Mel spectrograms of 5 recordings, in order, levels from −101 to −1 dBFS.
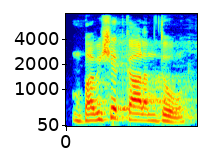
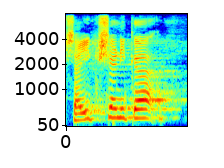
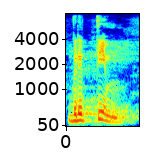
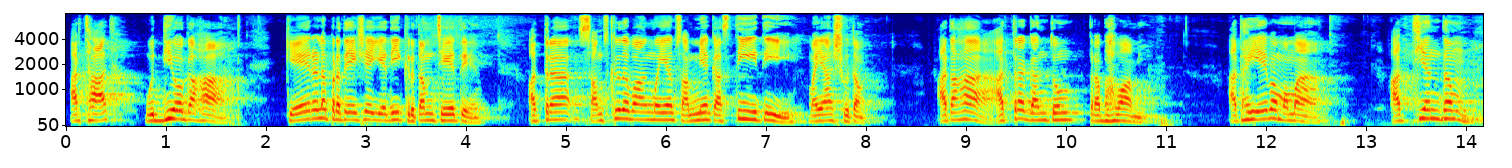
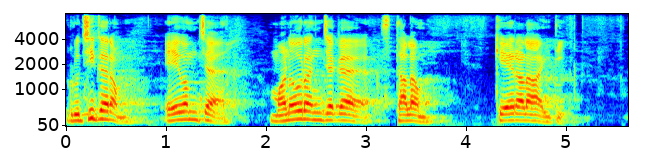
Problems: background sounds at intervals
